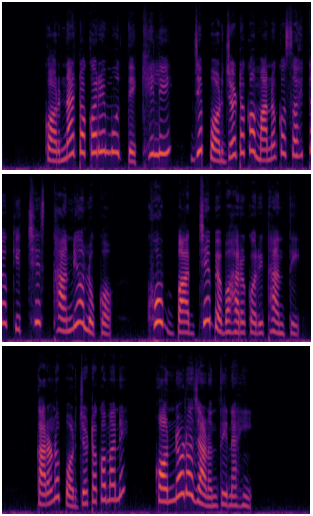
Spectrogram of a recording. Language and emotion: Odia, disgusted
